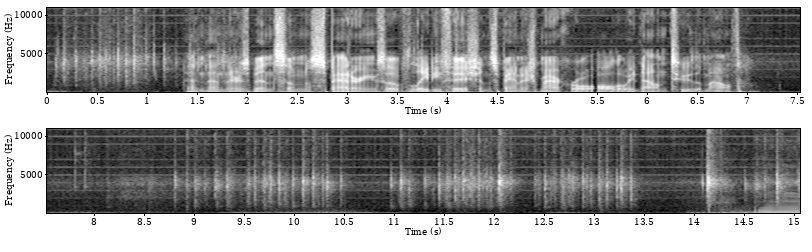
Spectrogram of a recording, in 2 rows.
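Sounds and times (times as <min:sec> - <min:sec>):
low hum: 0:00.0 - 0:15.0
rapid typing on a computer keyboard: 0:00.1 - 0:01.3, 0:08.8 - 0:13.5
speech: 0:01.4 - 0:07.0.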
